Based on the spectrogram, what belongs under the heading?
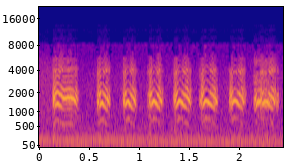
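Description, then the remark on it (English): A rapid series of eight harsh, loud crow caws played back through Johnny Stewart's transistorized Electrocall Crow and Varmint Caller, with a slightly buzzy, amplified tone and a faint hum underneath. “When you project these sounds on the Electrocall, you get results. Foxes, bobcats, and especially crows come as fast as they can run or fly.”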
